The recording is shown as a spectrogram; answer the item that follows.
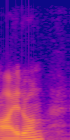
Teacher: la D la convierte en una R suave, I don't, y luego understand.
